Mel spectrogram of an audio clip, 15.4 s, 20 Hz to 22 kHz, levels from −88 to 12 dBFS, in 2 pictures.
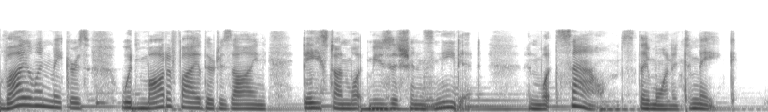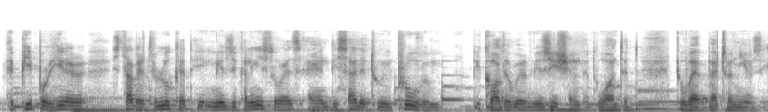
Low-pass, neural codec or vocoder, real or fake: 7.2 kHz; codec, 16 kHz, 4 kbps, X-Codec, HuBERT features, trained on balanced general audio; fake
